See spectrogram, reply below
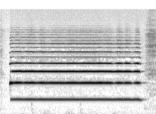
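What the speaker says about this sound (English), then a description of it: "Let me hear a low D." A single sustained low D note on a recorder, clear and pure, held steadily for nearly three seconds before cutting off; played alone and close.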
